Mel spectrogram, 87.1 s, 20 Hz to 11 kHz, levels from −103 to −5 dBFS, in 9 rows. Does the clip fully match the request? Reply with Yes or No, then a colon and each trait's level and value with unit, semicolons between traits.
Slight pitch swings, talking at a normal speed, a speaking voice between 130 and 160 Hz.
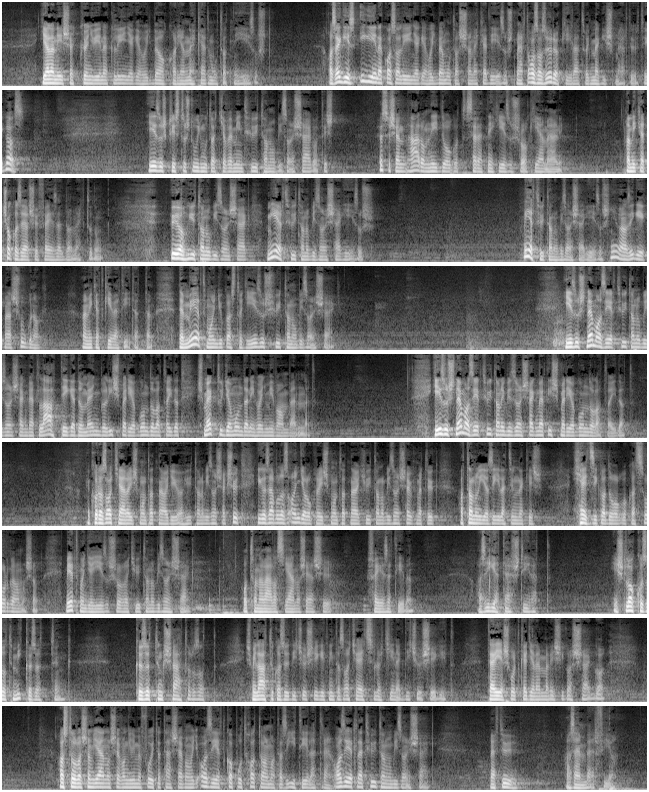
No: average, 3.4 semitones; average, 135 wpm; low, 135 Hz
